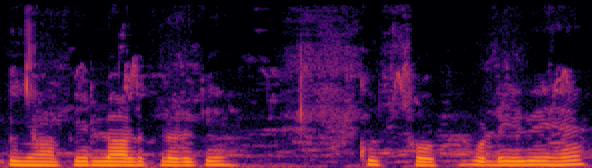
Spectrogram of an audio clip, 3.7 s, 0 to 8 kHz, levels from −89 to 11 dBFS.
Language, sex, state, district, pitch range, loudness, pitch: Hindi, male, Uttar Pradesh, Saharanpur, 160-175 Hz, -17 LUFS, 165 Hz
